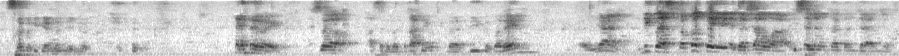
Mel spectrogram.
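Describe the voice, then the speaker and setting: A man's voice: fairly high pitch, animated, takes it slowly, pauses often, warm tone. A middle-aged man from the Philippines giving a criminology review lecture in a classroom. He mixes teaching with joking asides and keeps checking in with the class. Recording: echoey room recorded from far off, faint background noise.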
